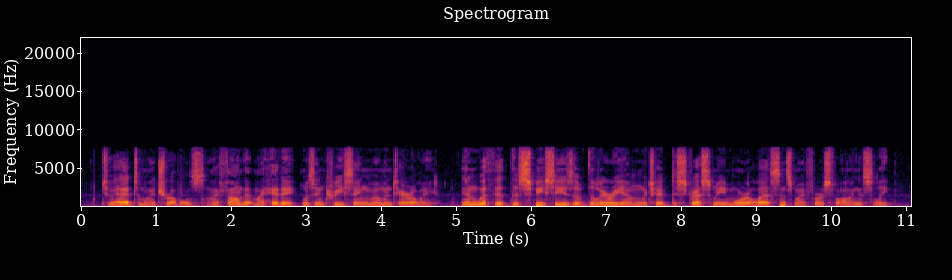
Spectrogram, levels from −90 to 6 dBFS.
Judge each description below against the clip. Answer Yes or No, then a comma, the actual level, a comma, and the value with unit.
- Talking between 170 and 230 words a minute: Yes, average, 175 wpm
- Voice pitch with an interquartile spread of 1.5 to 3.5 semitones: Yes, average, 2.9 semitones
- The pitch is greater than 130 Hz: No, low, 105 Hz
